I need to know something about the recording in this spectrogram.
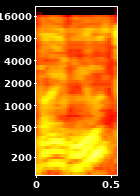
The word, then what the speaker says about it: minute: minute هنا نطقها minute لما تيجي شيء تفصيلي او شيء صغير او small صغير، دي لو قلتها، لو قلتها minute تبقى بمعنى دقيقة، لان عايز نطقها هنا minute بمعنى صغير جدا او small.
